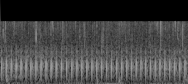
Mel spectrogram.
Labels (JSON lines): {"label": "biophony, rattle", "recorder": "SoundTrap 500"}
